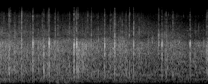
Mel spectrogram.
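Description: crowd, one person clapping

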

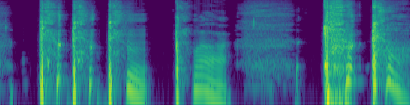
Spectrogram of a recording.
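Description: human body sound, cough into the microphone

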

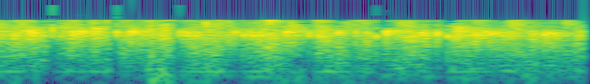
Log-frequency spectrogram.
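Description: crowd, audience round of applause

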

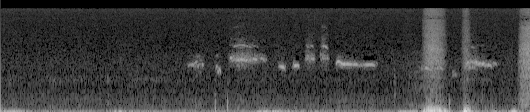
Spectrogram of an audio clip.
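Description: human body sound, person whistling

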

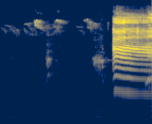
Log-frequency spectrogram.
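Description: bird, chicken clucking

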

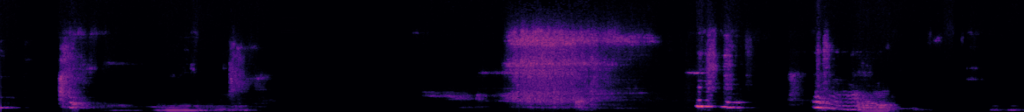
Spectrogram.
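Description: animal, dog whimpering

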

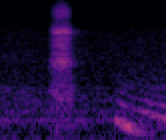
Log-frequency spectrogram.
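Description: animal, snoring

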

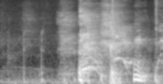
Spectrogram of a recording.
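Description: human body sound, cough

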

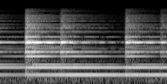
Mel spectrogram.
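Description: sound effect, bell ringing sound effect

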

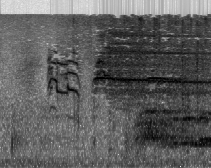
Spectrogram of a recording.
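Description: bird, birds chirping and calling

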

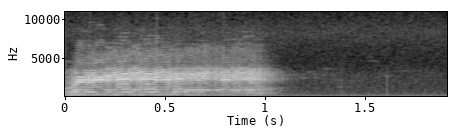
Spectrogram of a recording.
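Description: animal, billy goat bleating

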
